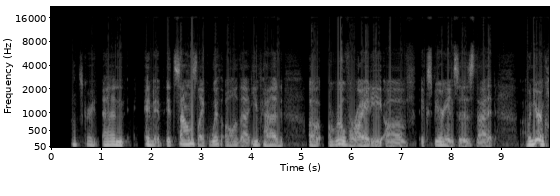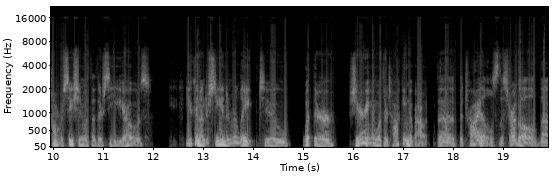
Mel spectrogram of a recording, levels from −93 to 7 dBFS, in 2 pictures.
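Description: Speech, with interleaved audio read as planar throughout. The voice sounds an octave low and doubled. A buzz at about 46 Hz follows the 21.77 ms blocks.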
